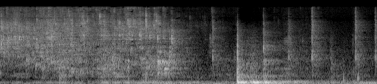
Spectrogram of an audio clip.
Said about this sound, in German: Das tue ich jetzt auch, indem ich einfach, indem ich einfach jetzt den Wasserkocher, hier ist er, befülle. Ich befülle jetzt den Wasserkocher und dann schauen wir mal weiter.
